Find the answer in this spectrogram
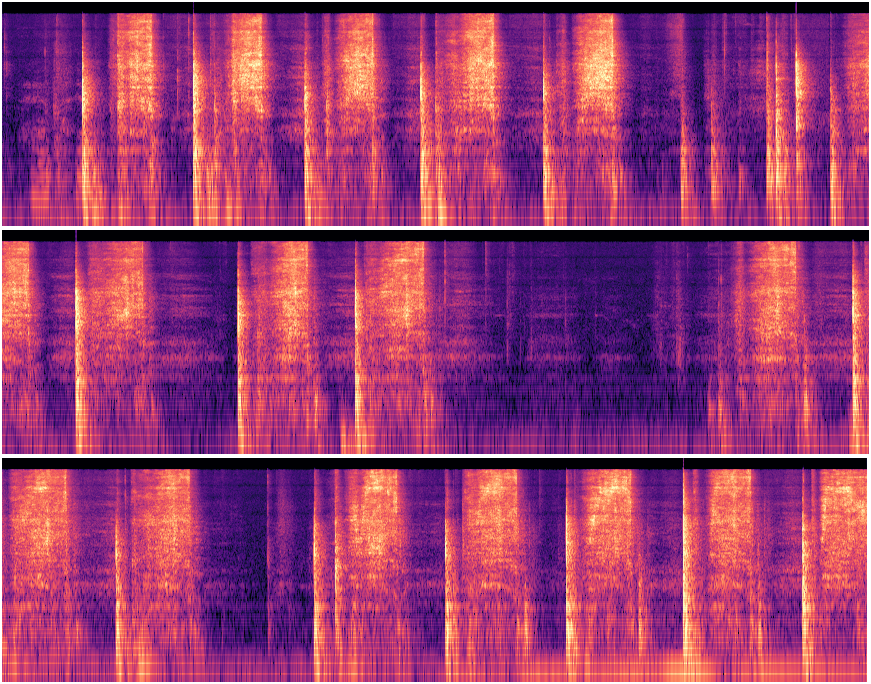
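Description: Veritas low-angle jack plane shaving a mahogany board by hand: a run of rasping strokes, roughly one a second, with a pause of a few seconds just past the middle before the strokes resume.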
